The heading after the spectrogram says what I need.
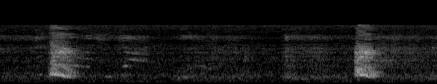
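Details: Dog with an ongoing cough: two short, sharp coughs about three seconds apart, with a faint smaller sound between them in a quiet room.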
